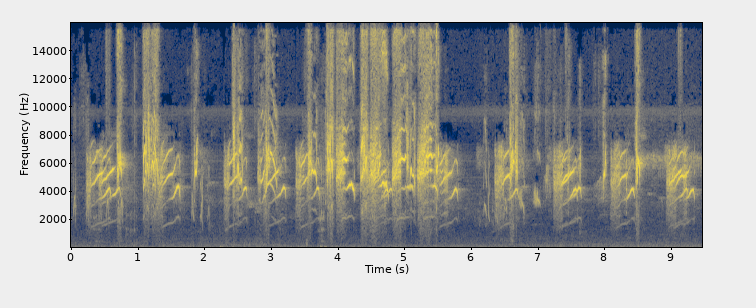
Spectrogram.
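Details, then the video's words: Lure sounds for attracting wild crimson sunbirds: high, sharp chirps and buzzy twitters in quick, irregular clusters, with thin descending whistled notes between bursts. "Suara pikat burung sogon 💯% bikin sogon liar berdatangan"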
